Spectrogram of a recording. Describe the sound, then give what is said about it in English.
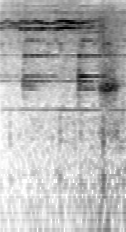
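A train rolls loudly along the rails, its wheels letting out a sustained high metallic squeal over a steady rumbling clatter, with no voices. “Stop the train! Stop the train!”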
